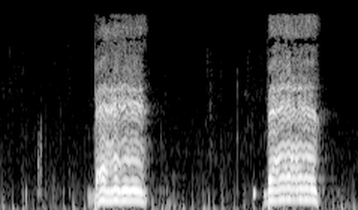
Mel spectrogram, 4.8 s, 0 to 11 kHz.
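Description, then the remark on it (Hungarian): Someone imitates a sheep, giving two loud, wavering bleats about two seconds apart, each lasting under a second, with faint background noise between them. “És aztán megtaláljuk valahol, Betlehemnél, a mezőn, a legelőn, ahol ott van, tudod, 15 juhocska.”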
